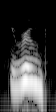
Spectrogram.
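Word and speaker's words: Kirin: Yeah, if it's Japanese, it would be pronounced Kirun.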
